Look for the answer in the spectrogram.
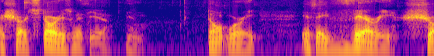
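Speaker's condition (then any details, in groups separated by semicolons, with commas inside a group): No condition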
